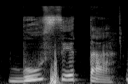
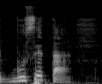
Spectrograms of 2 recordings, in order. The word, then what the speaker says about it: Boucetta: Fia, tinha uma mulher que o sobrenome dela era Bucetá. se pronuncia assim, gente. Se pronuncia desse jeito, tá, gente? Bucetá. Era B-O-U-C-E-T-T-A.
